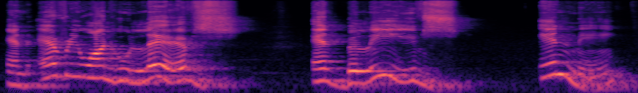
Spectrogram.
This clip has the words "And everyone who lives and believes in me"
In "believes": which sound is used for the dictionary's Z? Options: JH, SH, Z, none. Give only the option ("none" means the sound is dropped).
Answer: Z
